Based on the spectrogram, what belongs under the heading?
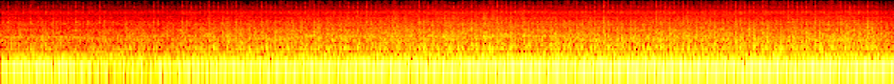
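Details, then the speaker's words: Cold idle on a car with an aftermarket clutch, throw-out bearing and aluminum flywheel, after a broken woodruff key. Loud rough idle with heavy clatter about three times a second; owner says not rod knock but suspects the throw-out bearing. "That is not rod knock, it's a throw bearing. It sounds very loud, I don't know why."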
